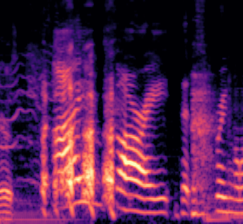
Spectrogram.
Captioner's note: laughter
